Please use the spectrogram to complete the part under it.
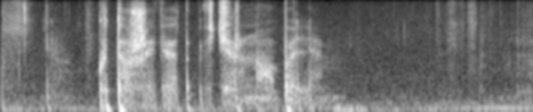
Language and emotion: Russian, neutral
